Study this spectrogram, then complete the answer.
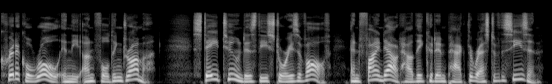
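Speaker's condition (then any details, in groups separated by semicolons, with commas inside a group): No condition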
